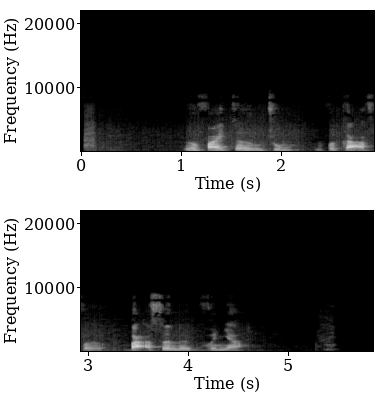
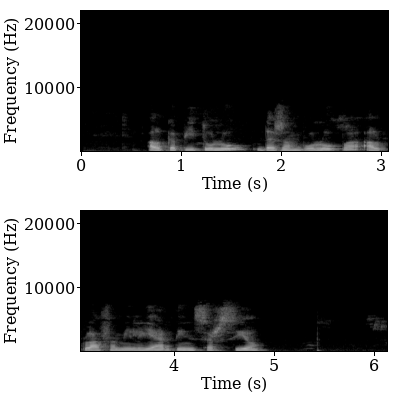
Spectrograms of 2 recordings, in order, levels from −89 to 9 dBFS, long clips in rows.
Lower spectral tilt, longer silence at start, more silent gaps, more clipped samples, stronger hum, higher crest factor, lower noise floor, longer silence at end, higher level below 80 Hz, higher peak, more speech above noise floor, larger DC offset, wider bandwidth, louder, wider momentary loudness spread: second, -5.5 dB/octave vs -7.5 dB/octave; second, 0.05 s vs 0.7 s; neither; neither; neither; about the same, 22 dB vs 18 dB; about the same, -77 dBFS vs -74 dBFS; first, 1.3 s vs 0.65 s; second, -74 dBFS vs -68 dBFS; first, 0 dBFS vs -12 dBFS; first, 58 dB vs 45 dB; neither; first, 9.2 kHz vs 7.6 kHz; first, -19 LUFS vs -30 LUFS; first, 19 LU vs 5 LU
